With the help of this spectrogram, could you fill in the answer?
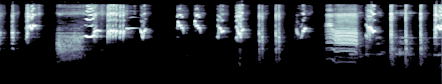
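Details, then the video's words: Javan myna, a female calling the male, played as a lure to make other mynas answer; a busy run of harsh squawks, rasping bursts and short bright whistled notes, broken by brief pauses, with some ringing upslurred notes near the end. "Suara Burung Jalak Kebo Gacor | Pancingan Maut Langsung Nyaut"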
